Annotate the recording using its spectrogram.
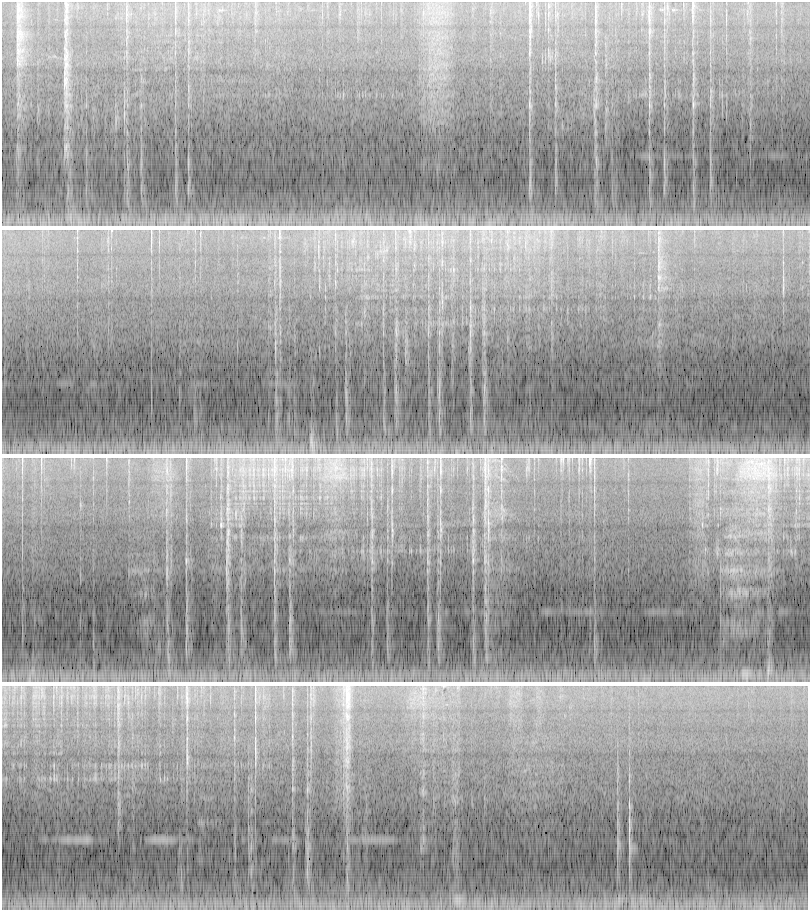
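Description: Faint, scattered light clicks and small metallic taps of hands and a wrench working the bleeder valve on a motorcycle's rear brake caliper, over a steady low hum.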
